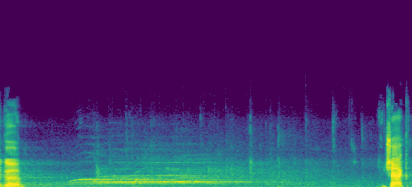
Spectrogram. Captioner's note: crowd cheers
